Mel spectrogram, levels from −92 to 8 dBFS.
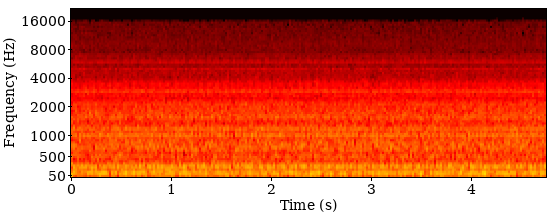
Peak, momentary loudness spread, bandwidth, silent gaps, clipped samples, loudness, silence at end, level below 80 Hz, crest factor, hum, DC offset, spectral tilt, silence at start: -16 dBFS; 1 LU; 16.5 kHz; none; under 0.1%; -29 LUFS; 0 s; -42 dBFS; 12 dB; none; under 0.1%; -5.5 dB/octave; 0 s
